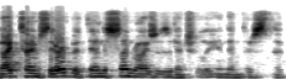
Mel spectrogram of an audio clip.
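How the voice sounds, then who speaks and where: With a dark, mellow tone, a somewhat breathy man at medium pitch talks at a fairly quick pace with fairly even intonation. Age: 70s. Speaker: spiritual teacher. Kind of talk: address to disciples.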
